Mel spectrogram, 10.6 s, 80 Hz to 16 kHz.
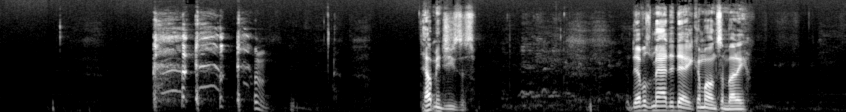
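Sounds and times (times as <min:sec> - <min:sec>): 
person breathing: 0:00.9 - 0:01.4, 0:04.3 - 0:04.8, 0:07.1 - 0:07.8
person coughing: 0:02.0 - 0:03.5
speech: 0:05.3 - 0:06.0, 0:07.9 - 0:09.4.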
